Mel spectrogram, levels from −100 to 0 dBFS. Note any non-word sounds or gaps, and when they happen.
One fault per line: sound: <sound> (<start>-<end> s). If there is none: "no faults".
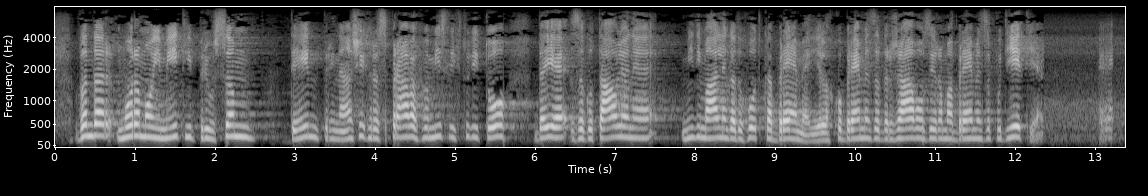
sound: laugh (13.1-13.2 s)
